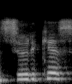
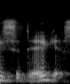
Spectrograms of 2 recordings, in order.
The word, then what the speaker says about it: Sudeikis: But Jason Sudeikis and Sudeikis, is that how you pronounce it? That can't be Sudeikis? right. Yeah, it's going to be Sudeikis. That's not going to be Sudeikis. I'm going to call it Sudeikis.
